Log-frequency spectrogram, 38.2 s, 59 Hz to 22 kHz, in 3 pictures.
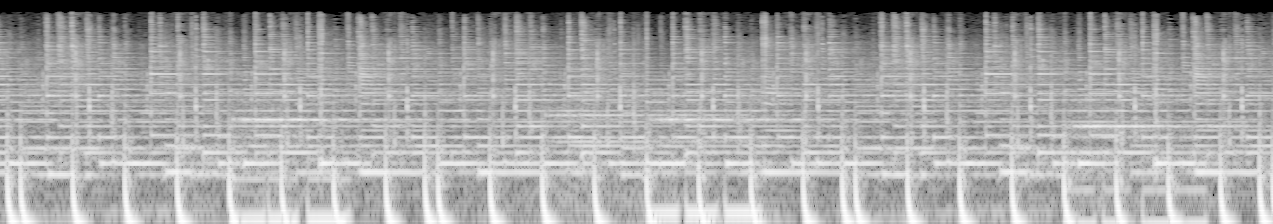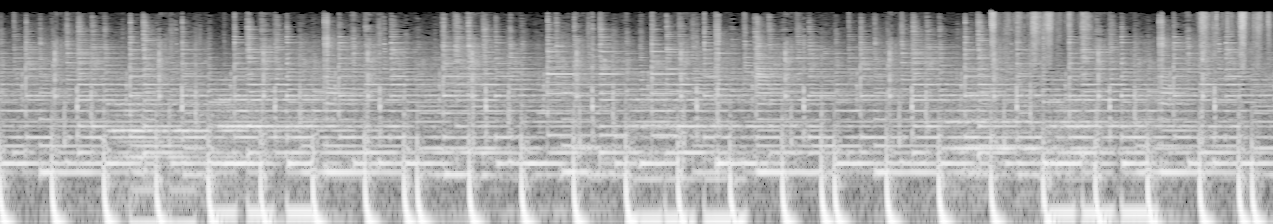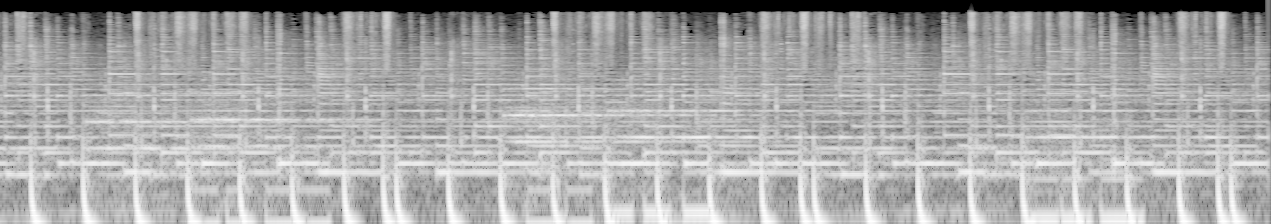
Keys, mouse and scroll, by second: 1.8-2.8 drag, 7.8-8.8 drag, 9.4-10.4 drag, 12.4 click, 13.2 click, 16.0 click, 17.0 click, 18.0 click, 21.0-22.1 drag, 31.7-32.7 right drag, 33.0 w, 34.8 alt+click, 35.9 alt+click.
